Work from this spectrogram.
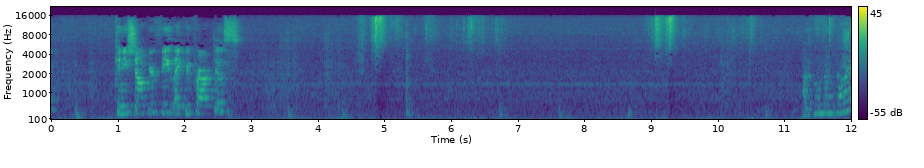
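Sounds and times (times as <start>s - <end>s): faint irregular thumps: 0.2s - 0.8s, 2.7s - 4.7s, 7.6s - 7.9s.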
